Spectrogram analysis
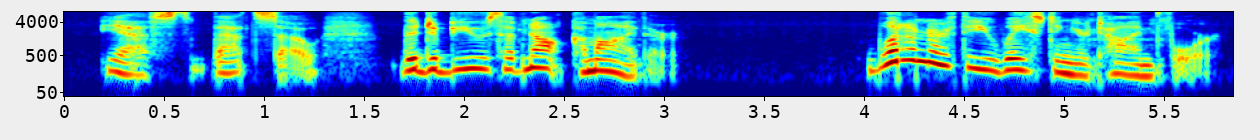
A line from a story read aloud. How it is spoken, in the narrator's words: added sharply, raising her voice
